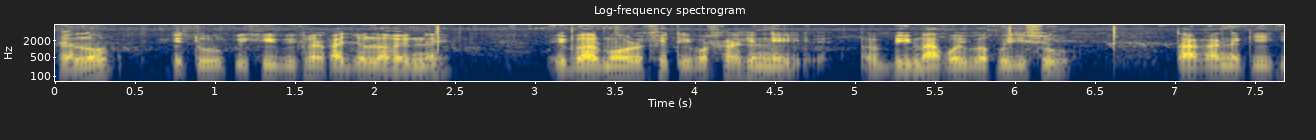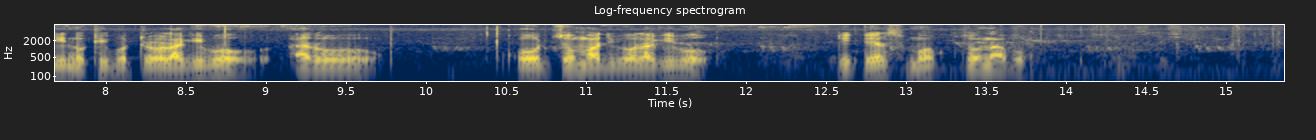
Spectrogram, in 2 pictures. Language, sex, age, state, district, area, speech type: Assamese, male, 60+, Assam, Goalpara, urban, spontaneous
